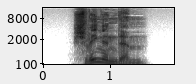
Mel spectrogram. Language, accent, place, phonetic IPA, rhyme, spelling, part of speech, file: German, Germany, Berlin, [ˈʃvɪŋəndəm], -ɪŋəndəm, schwingendem, adjective, De-schwingendem.ogg
- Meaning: strong dative masculine/neuter singular of schwingend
